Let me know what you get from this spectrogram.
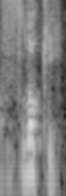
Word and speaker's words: Floki: It's called Floki. – Floki? – F-L-O-K-I with the I having an accent mark and a long I. So no, the O. Sorry, the O. The I doesn't. Floki. – Floka. – Floki. – Floki. Like, yeah, Floki.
